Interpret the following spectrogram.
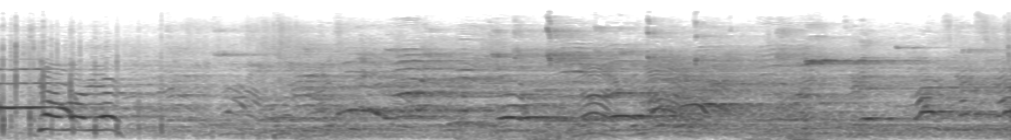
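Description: Basketball play on a hardwood gym floor: sneakers squeaking in many short chirps and a basketball bouncing. Voices call out, echoing in the hall.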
